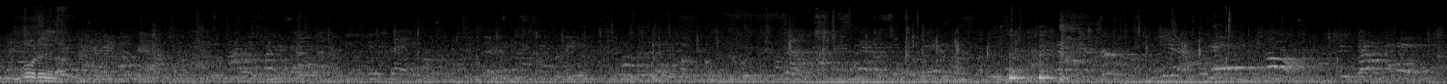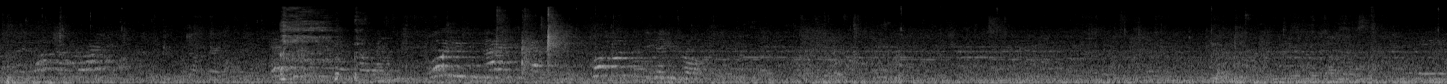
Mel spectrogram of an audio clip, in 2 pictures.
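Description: Footsteps splash on a wet pavement outdoors.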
